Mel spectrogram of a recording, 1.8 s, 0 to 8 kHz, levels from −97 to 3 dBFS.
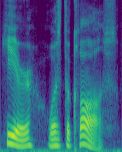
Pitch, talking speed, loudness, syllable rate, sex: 135 Hz, 130 wpm, -16 LUFS, 4.0 syllables/s, male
